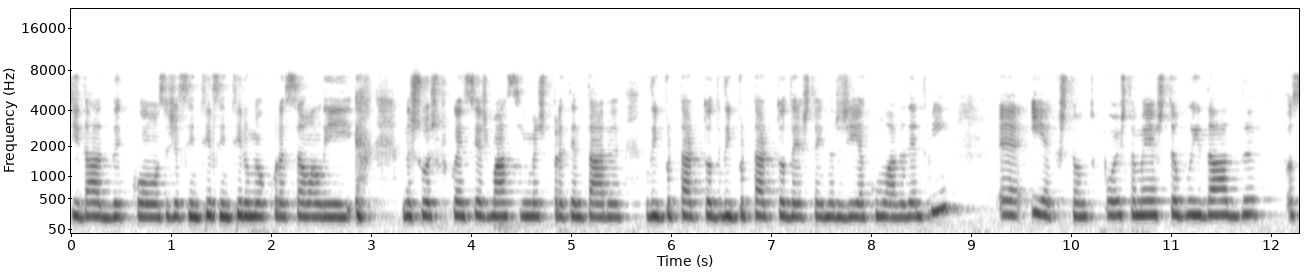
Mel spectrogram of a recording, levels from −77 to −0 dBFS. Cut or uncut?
cut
